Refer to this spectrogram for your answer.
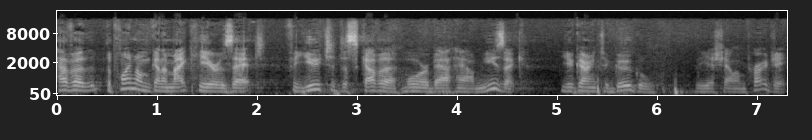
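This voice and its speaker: A man with a New Zealand accent speaks fairly quickly at a fairly high pitch, somewhat breathy and with lively intonation. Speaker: professor. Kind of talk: conference talk.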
